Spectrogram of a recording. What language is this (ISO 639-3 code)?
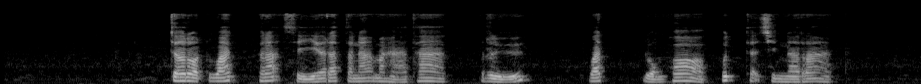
tha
